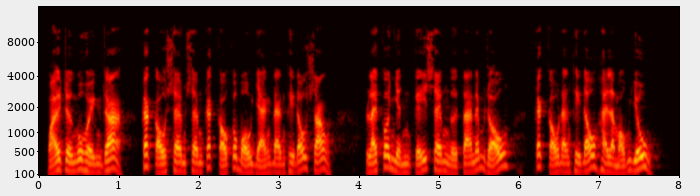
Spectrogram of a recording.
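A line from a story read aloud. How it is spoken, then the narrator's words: Loud shout. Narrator (Vietnamese): Quờ tài lớn tiếng hô lên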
